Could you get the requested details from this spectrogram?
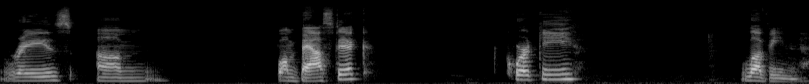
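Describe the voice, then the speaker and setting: Woman, voice actress, guest interview, naturally low voice, animated, casual, lots of fillers. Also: very slow, long pauses. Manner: animated, slips into character voices, filler-heavy.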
